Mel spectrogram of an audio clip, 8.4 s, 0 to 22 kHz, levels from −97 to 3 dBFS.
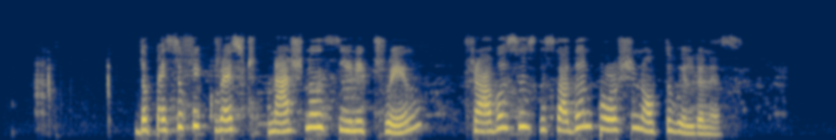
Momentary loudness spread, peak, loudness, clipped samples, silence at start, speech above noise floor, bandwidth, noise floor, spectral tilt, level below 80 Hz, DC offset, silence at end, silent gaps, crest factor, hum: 19 LU; 0 dBFS; -16 LUFS; under 0.1%; 1.35 s; 71 dB; 7.8 kHz; -87 dBFS; -4.5 dB/octave; -64 dBFS; under 0.1%; 1.15 s; none; 16 dB; none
